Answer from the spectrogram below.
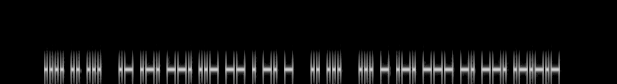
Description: Morse code, heard as a keyed tone, about 44 wpm, 700 Hz. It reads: HIS ARGUMENT IS STRONG.
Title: Sentences from Top 1400 Words 45wpm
